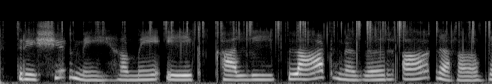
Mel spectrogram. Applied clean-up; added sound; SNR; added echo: neural diffusion model UNIVERSE++.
